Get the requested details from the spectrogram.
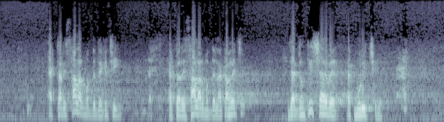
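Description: An elderly man preaches with fervour into a microphone, heard through a loudspeaker.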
